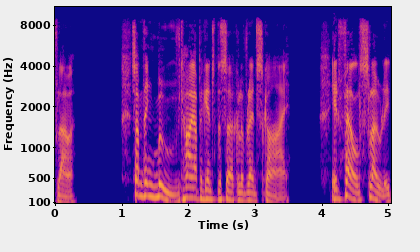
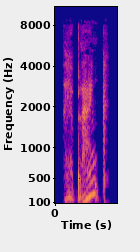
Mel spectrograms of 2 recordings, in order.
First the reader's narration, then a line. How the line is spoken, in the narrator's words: whispered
